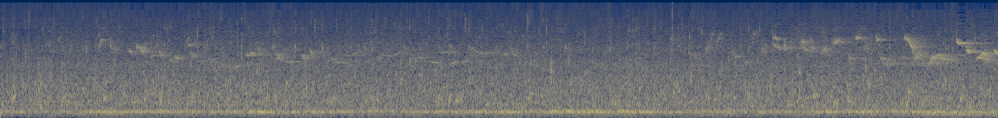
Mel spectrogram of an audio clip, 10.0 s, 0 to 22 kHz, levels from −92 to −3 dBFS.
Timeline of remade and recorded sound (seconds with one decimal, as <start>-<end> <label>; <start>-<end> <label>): 0.0-7.9 recorded; 7.9-8.7 remade; 8.7-10.0 recorded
